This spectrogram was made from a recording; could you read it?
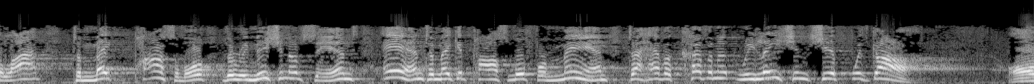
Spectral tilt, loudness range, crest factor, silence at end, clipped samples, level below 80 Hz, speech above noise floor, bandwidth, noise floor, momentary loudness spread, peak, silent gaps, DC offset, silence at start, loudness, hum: -5 dB/octave; 2 LU; 10 dB; 0 s; 0.1%; -40 dBFS; 23 dB; 8.6 kHz; -32 dBFS; 9 LU; 0 dBFS; none; under 0.1%; 0 s; -10 LUFS; none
